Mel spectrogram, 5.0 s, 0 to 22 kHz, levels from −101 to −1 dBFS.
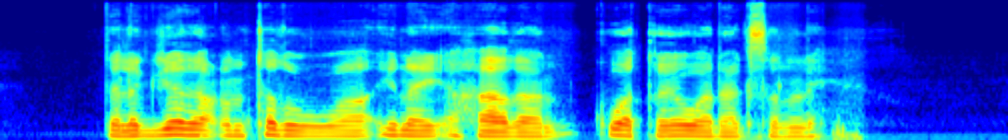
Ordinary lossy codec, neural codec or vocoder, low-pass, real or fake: none; vocoder, 48 kHz, 128 mel bands, Vocos; 19.8 kHz; fake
